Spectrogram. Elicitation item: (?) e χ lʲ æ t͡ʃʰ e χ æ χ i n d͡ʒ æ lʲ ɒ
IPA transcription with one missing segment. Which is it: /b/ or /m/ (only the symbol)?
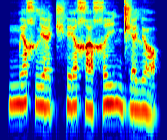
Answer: m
